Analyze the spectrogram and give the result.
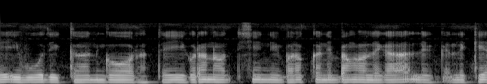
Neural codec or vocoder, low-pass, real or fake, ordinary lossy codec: none; 7.2 kHz; real; MP3, 64 kbps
